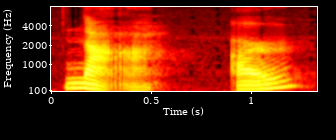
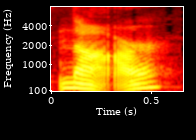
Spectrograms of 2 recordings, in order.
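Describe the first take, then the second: First: It is two separate syllables, na and er. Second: It is one syllable with a curled-tongue ending. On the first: The speaker calls it wrong. "instead of reading it separately as in written" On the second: The speaker calls it right. "it's 哪儿"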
